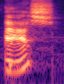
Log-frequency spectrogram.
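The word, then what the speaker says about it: Æ: So the new name is XAE, which is pronounced Ash, Elon explained on Joe Rogan podcast.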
